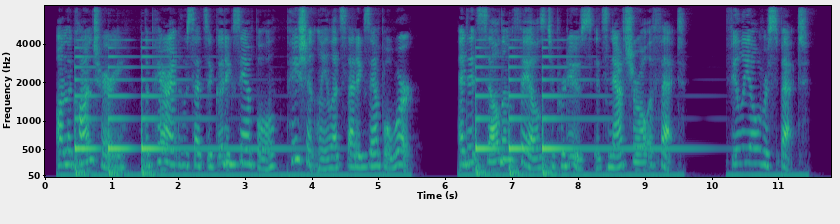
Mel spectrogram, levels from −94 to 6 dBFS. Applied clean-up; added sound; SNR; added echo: none; Piano; 0 dB; reverberation time 0.2 s.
